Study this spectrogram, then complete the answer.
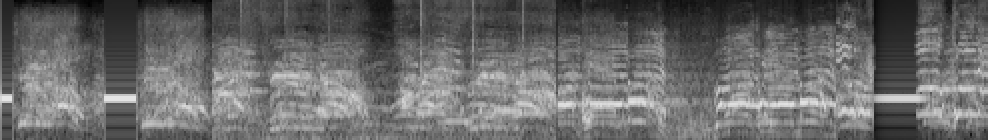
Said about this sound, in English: But also, I'm guessing some of them probably a bit harsh, judging by some of the reactions he got on the campaign trail. Anti-vaccine protesters yelling and swearing.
